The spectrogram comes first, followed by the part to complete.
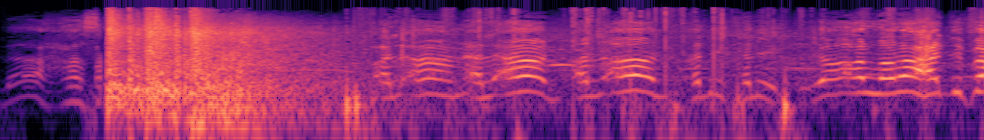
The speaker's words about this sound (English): As emergency personnel, civilians, and journalists gathered at the scene, there was a second strike, captured live on Al Ghad TV.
